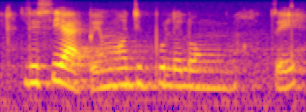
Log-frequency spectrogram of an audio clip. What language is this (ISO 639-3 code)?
tsn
